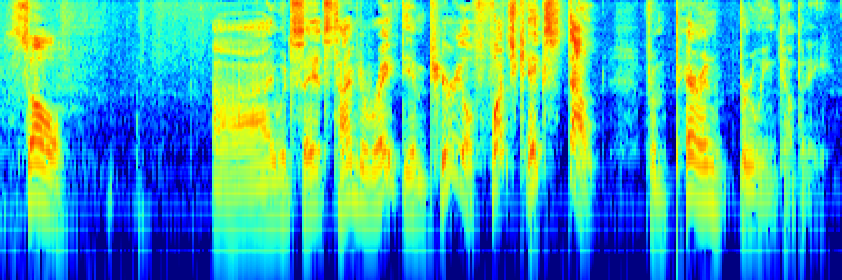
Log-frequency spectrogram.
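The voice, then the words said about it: Announcer-style radio voice. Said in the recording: “That was a good radio voice”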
